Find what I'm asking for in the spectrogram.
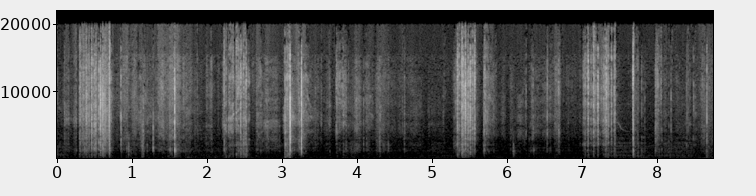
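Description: Scissors snipping letter shapes out of old denim jeans for a raw-edge pillow, heard as bursts of crisp cutting and crunching fabric with short pauses between, close and fairly quiet.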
